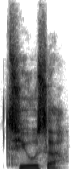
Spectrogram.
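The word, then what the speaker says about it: Tsuyosa: We pronounce that Tiosa.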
